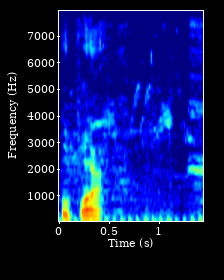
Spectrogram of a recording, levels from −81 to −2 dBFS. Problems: constant background noise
